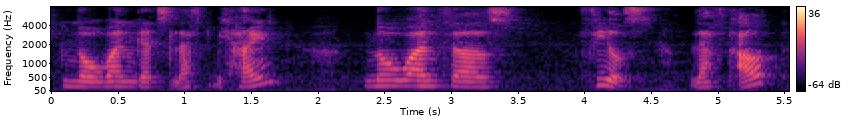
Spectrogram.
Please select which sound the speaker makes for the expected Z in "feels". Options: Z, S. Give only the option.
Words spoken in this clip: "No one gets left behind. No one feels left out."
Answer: S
